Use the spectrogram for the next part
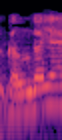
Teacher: Gangaya is Hraswa and has no Visarga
